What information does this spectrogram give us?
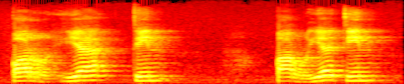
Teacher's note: قا is high sounding, ra is thick.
